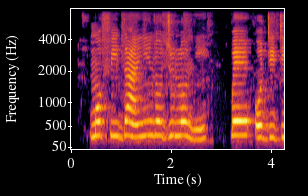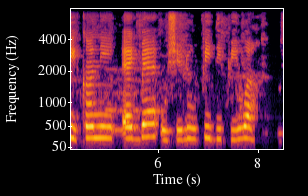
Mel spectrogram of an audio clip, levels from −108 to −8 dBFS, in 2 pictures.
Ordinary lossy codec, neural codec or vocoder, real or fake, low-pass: none; none; real; 7.2 kHz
